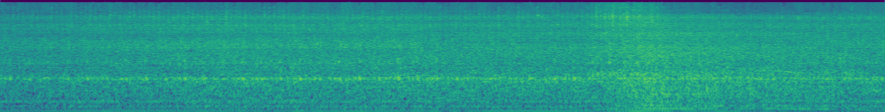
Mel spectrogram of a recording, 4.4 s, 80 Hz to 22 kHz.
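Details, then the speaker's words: Classic Mini campervan with automatic gearbox, refilled with 7 litres of oil, engine idling while first gear is selected, previously absent; brief soft clunk and rise as the gear takes up, first now works and the wheel spins, normal engagement. "Try all the way down in first. Because we had no first before. Yeah, that's working."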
